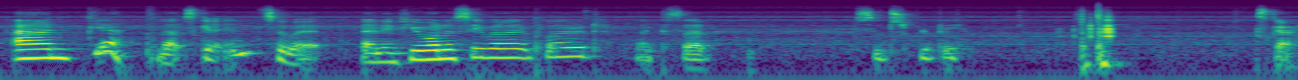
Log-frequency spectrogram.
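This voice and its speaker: A woman's voice: a little high, animated, moderate pace, a little hiss or hum, low-quality recording. Chatty British woman streamer. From Britain. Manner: chatty, laughs often, swears casually. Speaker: streamer reacting to videos. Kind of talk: casual reaction stream chat.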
